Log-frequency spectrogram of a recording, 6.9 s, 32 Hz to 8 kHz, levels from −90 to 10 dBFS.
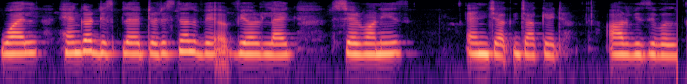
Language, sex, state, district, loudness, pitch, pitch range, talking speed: English, female, Arunachal Pradesh, Lower Dibang Valley, -15 LUFS, 235 Hz, 225-240 Hz, 105 wpm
